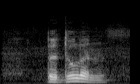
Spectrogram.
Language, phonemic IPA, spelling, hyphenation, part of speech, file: Dutch, /bəˈdulə(n)/, bedoelen, be‧doe‧len, verb, Nl-bedoelen.ogg
- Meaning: 1. to intend, to have an aim 2. to mean, to intend to communicate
